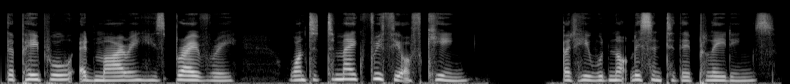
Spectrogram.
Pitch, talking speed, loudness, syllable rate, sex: 195 Hz, 135 wpm, -19 LUFS, 4.3 syllables/s, female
